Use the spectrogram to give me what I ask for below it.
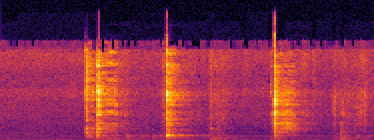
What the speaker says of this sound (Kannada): ಆಮೇಲೆ ಇದಕ್ಕೆ ನಾನೀಗ ಈ ಚಕ್ಕೆ, ಲವಂಗ, ಏಲಕ್ಕಿ ಎಲ್ಲ ತಗೊಂಡಿತ್ತಲ್ಲ, ಹೂವೆಲ್ಲ ಅದೆಲ್ಲ ಹಾಕ್ತಾ ಇದ್ದೇನೆ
